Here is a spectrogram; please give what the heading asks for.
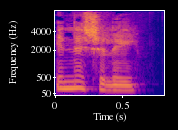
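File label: "initially", British English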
